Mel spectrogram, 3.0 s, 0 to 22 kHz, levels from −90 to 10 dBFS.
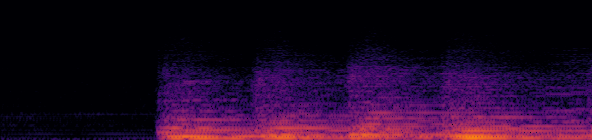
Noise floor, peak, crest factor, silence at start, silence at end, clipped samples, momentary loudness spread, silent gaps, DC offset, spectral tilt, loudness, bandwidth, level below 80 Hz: -73 dBFS; -10 dBFS; 18 dB; 0.8 s; 0 s; under 0.1%; 8 LU; none; under 0.1%; -10.5 dB/octave; -30 LUFS; 3.5 kHz; -32 dBFS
